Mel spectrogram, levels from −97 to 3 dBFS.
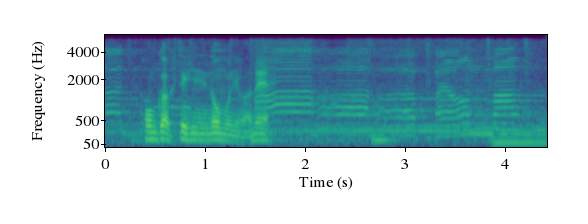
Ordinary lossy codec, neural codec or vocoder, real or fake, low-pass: none; none; real; 5.4 kHz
